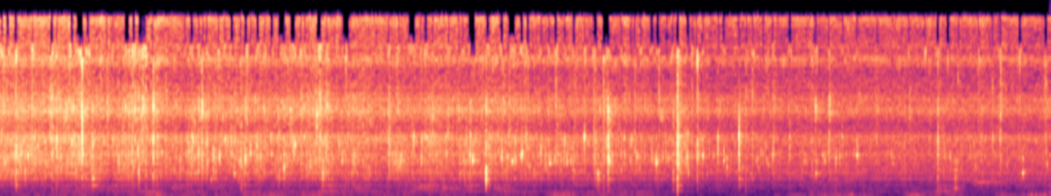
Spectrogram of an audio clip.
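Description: Chopped garlic cloves and mustard seeds sizzle in hot oil for banana curry, a steady, soft frying hiss with scattered pops and a few sharp clicks, no voices.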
